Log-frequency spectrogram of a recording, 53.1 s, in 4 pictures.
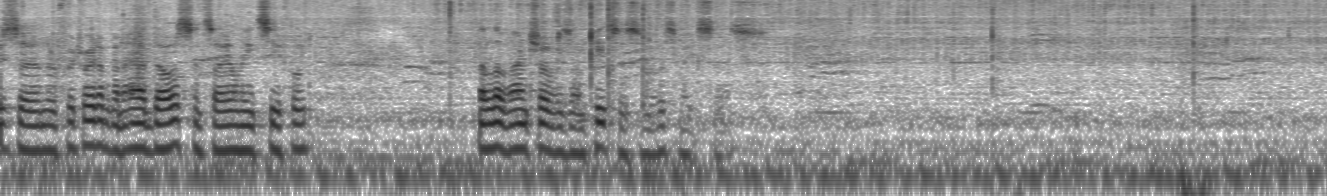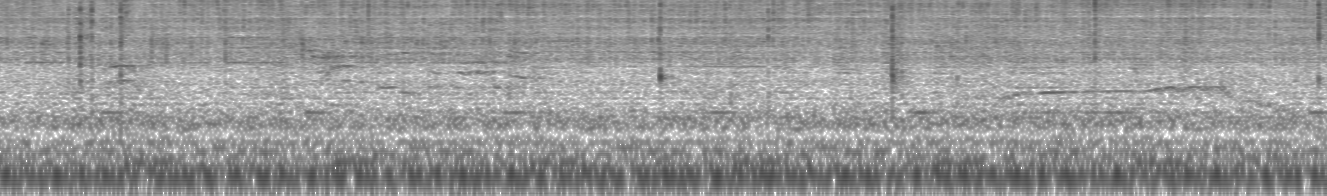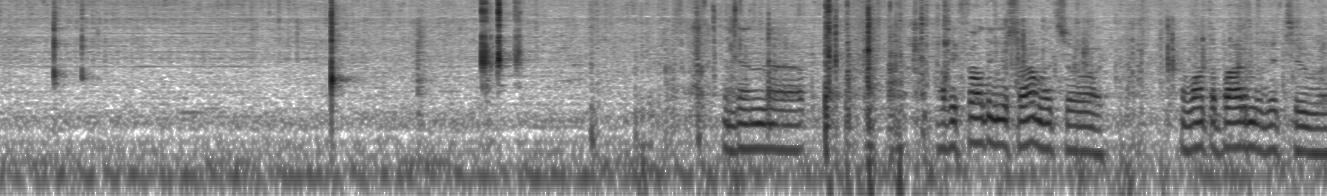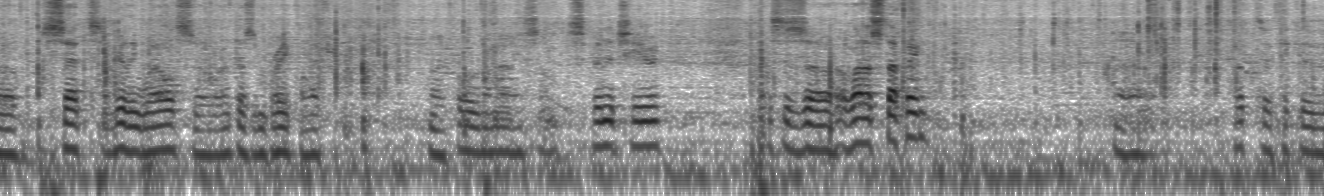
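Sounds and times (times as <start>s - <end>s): omelet sizzling in skillet: 0.0s - 53.0s.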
